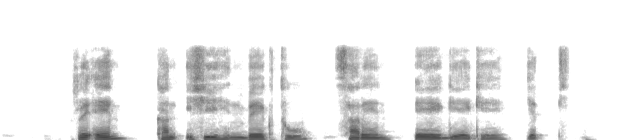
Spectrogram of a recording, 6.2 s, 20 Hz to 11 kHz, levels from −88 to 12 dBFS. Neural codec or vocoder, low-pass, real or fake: codec, 16 kHz, 4 kbps, FreqCodec, larger model; 7.2 kHz; fake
